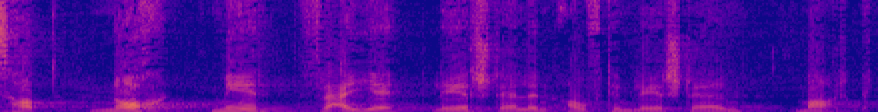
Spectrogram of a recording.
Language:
Swiss German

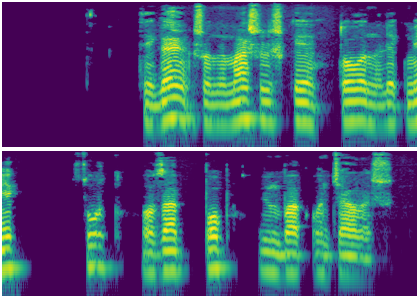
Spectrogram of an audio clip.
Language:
Mari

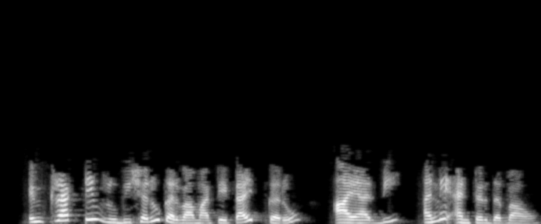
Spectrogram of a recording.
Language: Gujarati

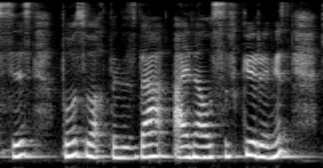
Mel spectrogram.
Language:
Kazakh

